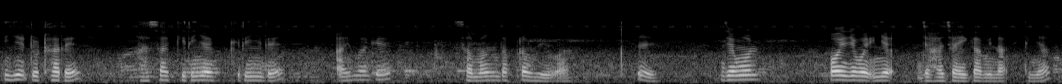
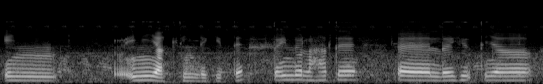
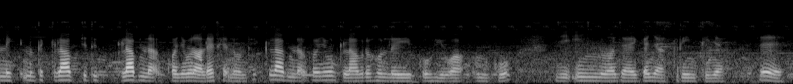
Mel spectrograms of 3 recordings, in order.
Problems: background conversations at intervals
